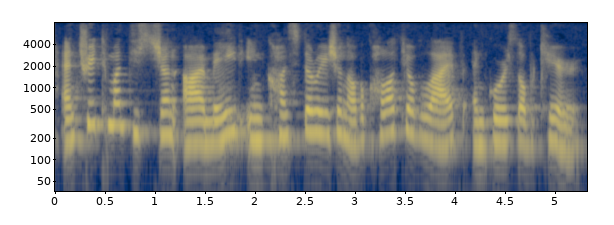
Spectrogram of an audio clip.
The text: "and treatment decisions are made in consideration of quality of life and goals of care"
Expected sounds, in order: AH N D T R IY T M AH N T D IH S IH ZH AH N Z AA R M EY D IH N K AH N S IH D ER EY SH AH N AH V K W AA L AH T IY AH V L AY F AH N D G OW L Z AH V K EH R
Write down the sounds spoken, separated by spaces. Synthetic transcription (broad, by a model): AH N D T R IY T M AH N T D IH S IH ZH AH N AA R M EY D IH N K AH N S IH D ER EY SH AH N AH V K W AA L AH T IY AH V L AY F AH N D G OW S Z AH V K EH R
